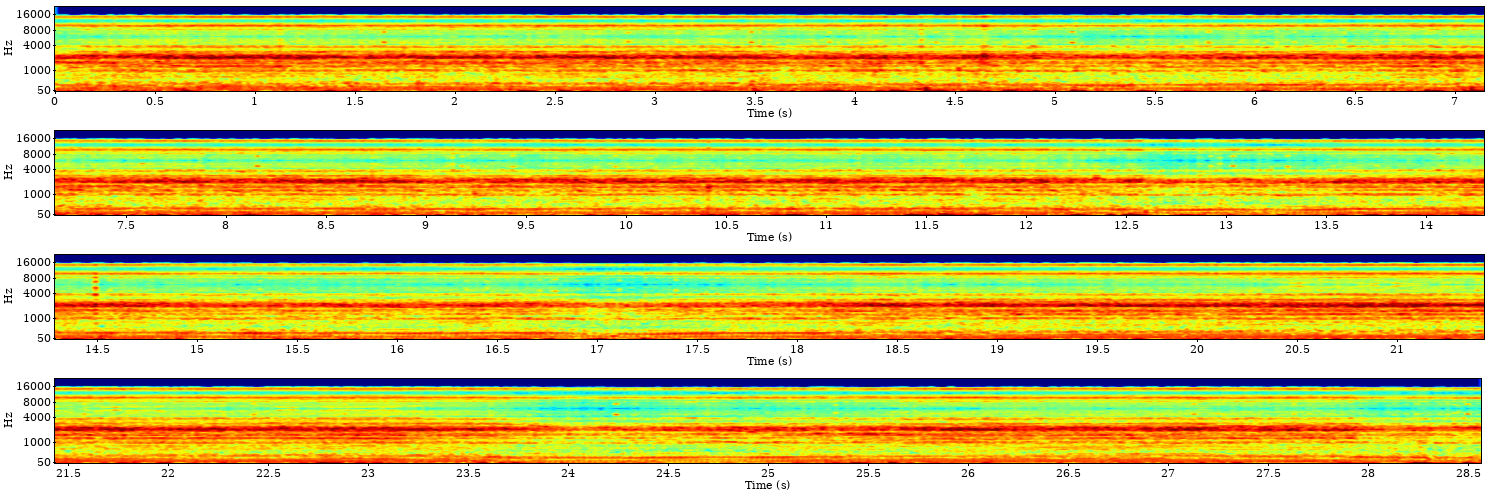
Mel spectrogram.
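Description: ATV engine running under load as the quad climbs a rocky trail, its revs dipping and picking back up several times.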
